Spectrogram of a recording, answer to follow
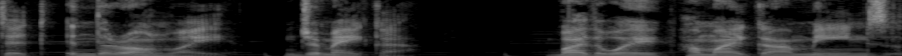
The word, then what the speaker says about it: Jamaica: Yamaye, called their home Hamaica, and the Spanish who took over in the 16th century used that name but changed the H with a J. J is pronounced as an H in Spanish.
